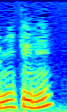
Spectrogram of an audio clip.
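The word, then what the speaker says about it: Micheli: meilleur trèfle de tous le trêve de mikkeli pour ça s'écrit michely parce que moi c'est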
